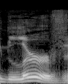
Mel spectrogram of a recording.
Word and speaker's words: Louvre: Louvre. It's spelled like Favre a little bit. It's got that, you know what I'm saying? – Yeah. – It's how you can imagine Favre became Favre.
